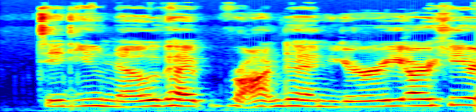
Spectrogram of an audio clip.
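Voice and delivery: ordinary talk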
